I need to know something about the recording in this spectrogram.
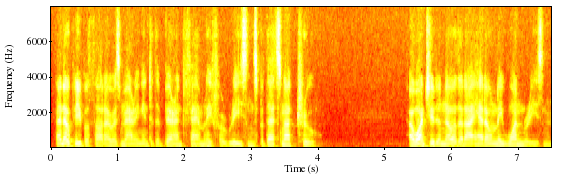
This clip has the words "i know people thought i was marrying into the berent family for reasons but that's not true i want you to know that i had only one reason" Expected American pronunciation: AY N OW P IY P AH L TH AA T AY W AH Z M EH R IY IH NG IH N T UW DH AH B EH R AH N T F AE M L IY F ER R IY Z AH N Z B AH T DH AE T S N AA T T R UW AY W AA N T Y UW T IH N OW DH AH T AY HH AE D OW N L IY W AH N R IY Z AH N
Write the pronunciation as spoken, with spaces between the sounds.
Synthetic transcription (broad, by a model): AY N OW P IY P L TH AA T AY W AH Z M EH R IY IH NG IH N T UW DH AH B EH R AH N T F AE M L IY F ER R IY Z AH N Z B AH T DH AE T S N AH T T R UW AY W AA N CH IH T IH N OW DH AH T AY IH D OW N L IY W AH N R IY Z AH N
